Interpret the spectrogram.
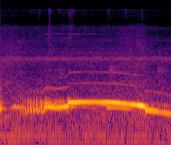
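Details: Young pelung-type Barbary dove calls toward a rival, opening with a quick pulsing trill that rises into a long steady note, which glides down near the close.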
